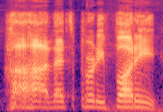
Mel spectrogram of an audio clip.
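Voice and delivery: low, hammy Brooklyn robot voice; dropped-pitch mock Brooklyn drone; Fauci bots. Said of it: "Fauci bots start going like".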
